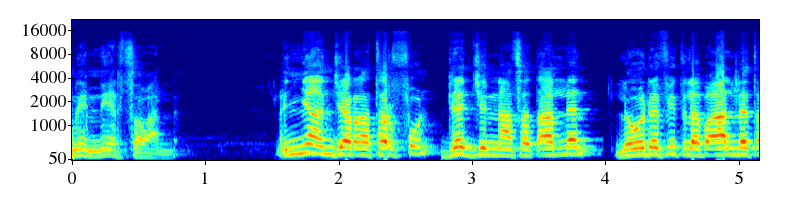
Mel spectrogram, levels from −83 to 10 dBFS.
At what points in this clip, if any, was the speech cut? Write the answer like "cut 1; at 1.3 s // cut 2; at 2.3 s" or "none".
cut 1; at 2.6 s // cut 2; at 4.0 s

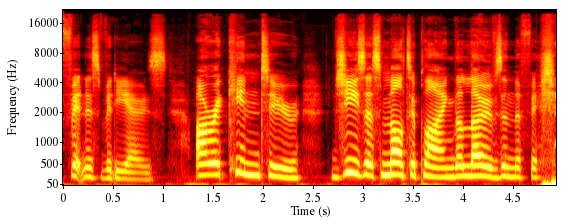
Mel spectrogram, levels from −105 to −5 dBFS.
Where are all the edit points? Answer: none

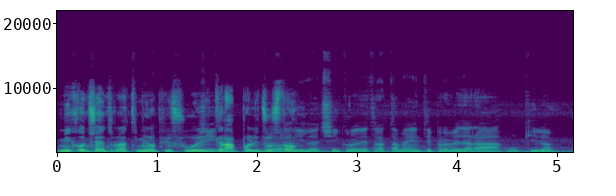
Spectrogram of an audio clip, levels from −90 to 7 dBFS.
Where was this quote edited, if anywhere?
cut 1; at 2.4 s

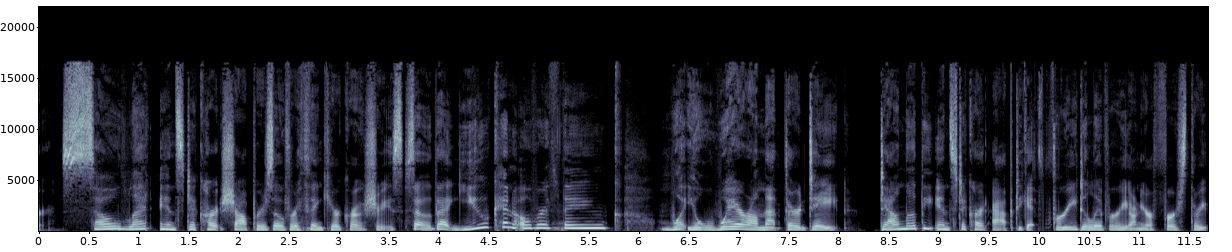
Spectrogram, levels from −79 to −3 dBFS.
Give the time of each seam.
none

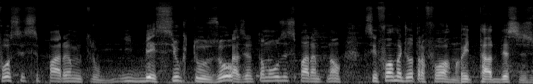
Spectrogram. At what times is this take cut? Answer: cut 1; at 2.3 s // cut 2; at 4.6 s

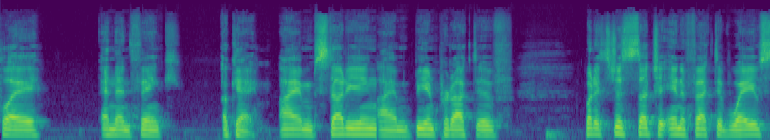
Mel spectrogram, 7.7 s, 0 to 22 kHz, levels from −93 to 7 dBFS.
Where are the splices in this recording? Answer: cut 1; at 3.8 s

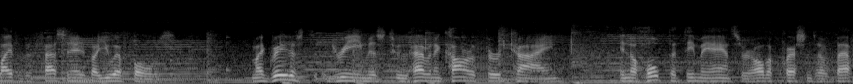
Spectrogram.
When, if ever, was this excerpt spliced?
cut 1; at 6.0 s

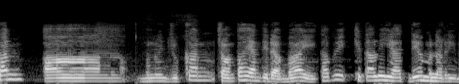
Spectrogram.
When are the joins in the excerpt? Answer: cut 1; at 2.1 s // cut 2; at 3.2 s

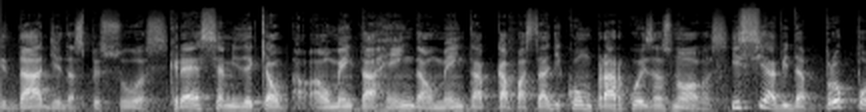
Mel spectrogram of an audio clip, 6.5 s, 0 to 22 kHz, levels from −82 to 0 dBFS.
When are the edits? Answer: cut 1; at 1.2 s // cut 2; at 2.2 s // cut 3; at 5.4 s

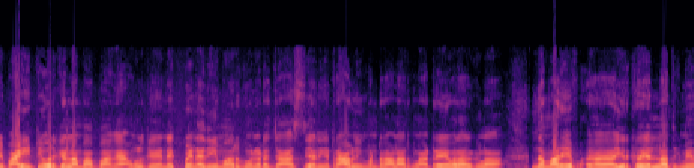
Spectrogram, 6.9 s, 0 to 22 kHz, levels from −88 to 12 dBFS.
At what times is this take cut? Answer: none

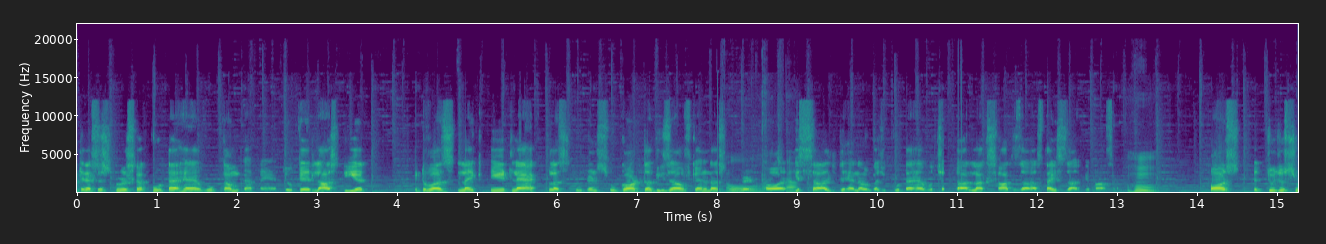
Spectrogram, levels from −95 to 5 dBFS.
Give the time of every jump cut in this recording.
none

